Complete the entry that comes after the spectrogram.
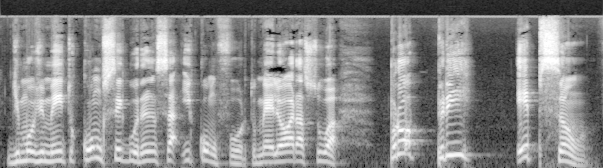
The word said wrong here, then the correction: propriocepção: Falei certo? – Propriocepção.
